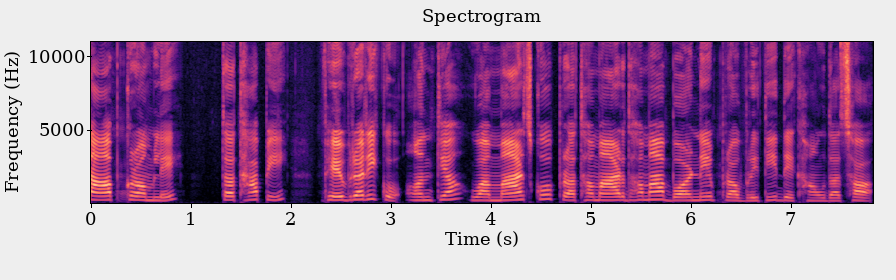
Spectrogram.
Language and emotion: Nepali, neutral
